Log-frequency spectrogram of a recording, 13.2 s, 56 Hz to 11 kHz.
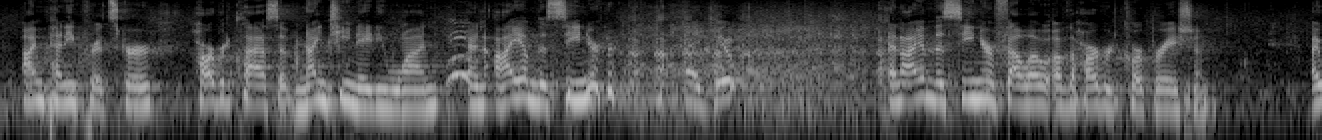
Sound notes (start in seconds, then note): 6.1 audience laughing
